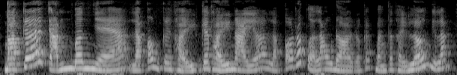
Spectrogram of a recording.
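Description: A Southern Vietnamese woman runs a channel where she casually retells ghost stories, chatting straight to her listeners and leaning heavily on sentence-final particles. Her voice is fairly high, animated, and fairly quick.

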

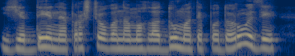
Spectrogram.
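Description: A woman reading a novel aloud as an audiobook narrator, in a calm, even storytelling manner. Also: medium pitch, fast talker, dull audio. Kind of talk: scripted narration.

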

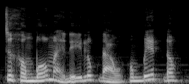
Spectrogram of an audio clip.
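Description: A man's voice: fairly high pitch, very animated, very fast, dark tone, voice pushed up. A man voicing a worried older wife who gives plain, urgent instructions. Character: worried older wife watching her sick husband.

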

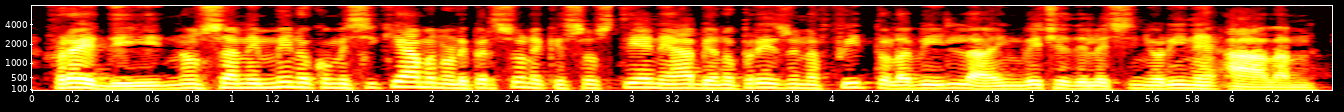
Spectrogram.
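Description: A man voicing a poised young woman who speaks in a measured, subdued and slightly tart way. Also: mid-range voice, lively intonation, voice pushed up, lightly acted.

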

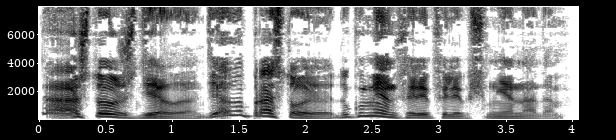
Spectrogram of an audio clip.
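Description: A man's voice: medium pitch, wildly swooping pitch, normal speed, fairly bright tone, no room sound, studio quality, heavily acted. A male audiobook reader voicing a crude, brash young man newly made from a dog, mocking, aggrieved and insistent. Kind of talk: audiobook character reading.

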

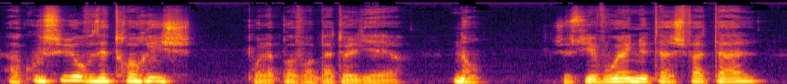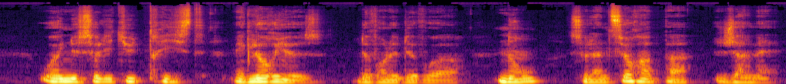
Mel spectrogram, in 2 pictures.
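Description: A man's voice: medium pitch, unhurried, dark tone, breathy edge. A man reading the part of a proud, melancholy young Venetian boatwoman, with a grave, solemn delivery.

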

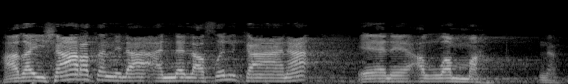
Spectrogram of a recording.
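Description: A man's voice: fairly high pitch, normal speed, bright, forceful tone. A male teacher giving a grammar lesson, chanting word forms in a sing-song drill and often saying "yes" between steps. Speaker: teacher of Arabic morphology. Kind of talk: classroom lecture. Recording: dull lo-fi recording with long reverb.

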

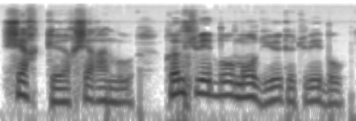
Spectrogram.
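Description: A man's voice: on the low side, lively intonation, unhurried, a little mellow, no room sound. Male reader doing a tearful, imploring lovesick wife in an audiobook; dry booth sound. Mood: adoring, imploring. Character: desperate lovesick married woman, pleading. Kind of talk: audiobook character reading.

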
